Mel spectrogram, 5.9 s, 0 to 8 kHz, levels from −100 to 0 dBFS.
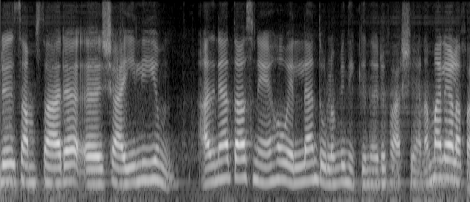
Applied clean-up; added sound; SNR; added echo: neural separator model SepFormer DNS4.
